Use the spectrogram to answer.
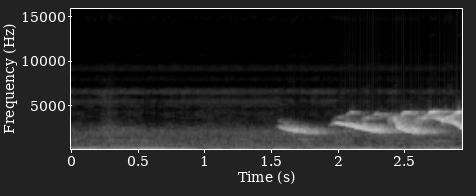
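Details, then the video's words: Nest-raised female yellow-bellied seedeater calling: a short whistle dipping downward, then a pair of longer overlapping whistled notes that fall and rise again, with a steady low background hum. "Femia de papa capim ninhado para o colera"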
